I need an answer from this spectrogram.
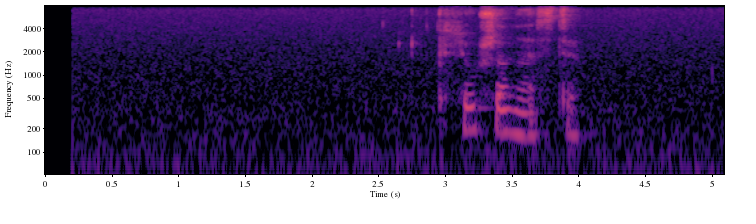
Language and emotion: Russian, neutral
